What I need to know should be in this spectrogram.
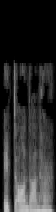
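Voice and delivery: ordinary delivery, nothing marked

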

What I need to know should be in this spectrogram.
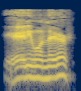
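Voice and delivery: slow, unsure drawling voice; deep tentative drawl. A narrator's reading. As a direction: drawl it out, feeling your way. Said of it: "a deep, drawling voice ask tentatively".

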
